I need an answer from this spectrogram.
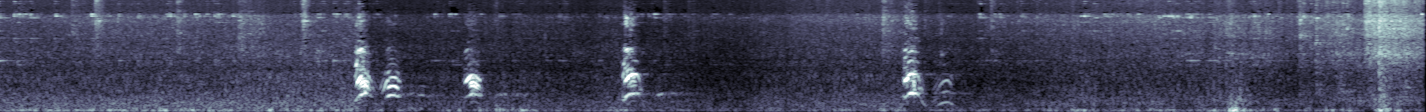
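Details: Beagle in rescue dog training, searching for hidden victims: short harmonic barks, single and paired, scattered across the clip with quiet gaps between them, over steady wind and outdoor background noise.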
